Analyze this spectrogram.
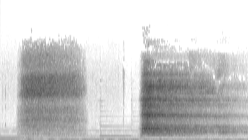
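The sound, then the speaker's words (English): One slow, deep breath during guided meditation: a breathy inhale, a short pause, then a louder, longer exhale that fades gradually, over a faint steady low hum. “Feel the warmth and take another deep dragon breath, in and out.”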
